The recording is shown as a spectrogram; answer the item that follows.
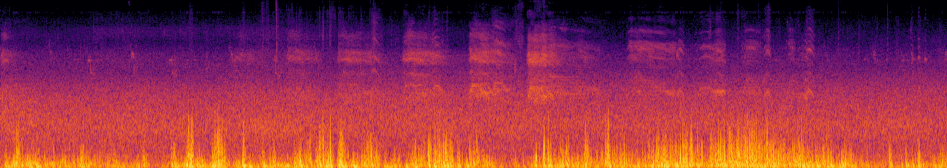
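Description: Wind buffeting the microphone in uneven gusts, with a few short bird calls about halfway through.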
